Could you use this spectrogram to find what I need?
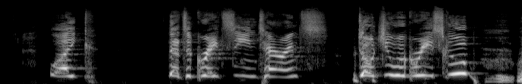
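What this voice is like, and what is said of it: Cartoon voice impression of Shaggy. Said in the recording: “It's a good impression. ... It's a great impression.”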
